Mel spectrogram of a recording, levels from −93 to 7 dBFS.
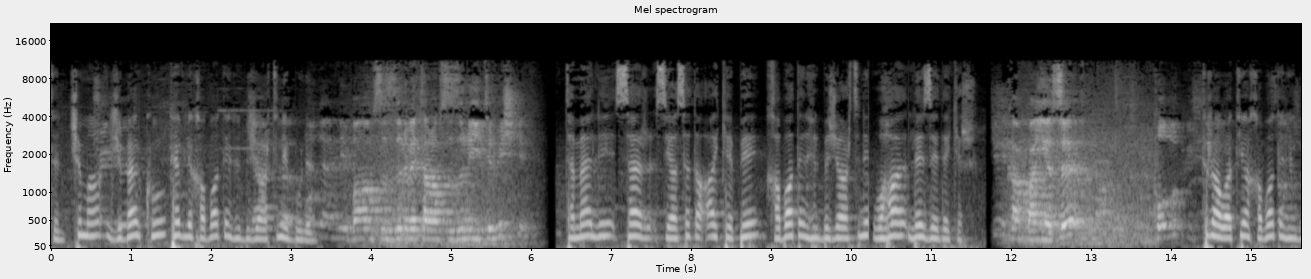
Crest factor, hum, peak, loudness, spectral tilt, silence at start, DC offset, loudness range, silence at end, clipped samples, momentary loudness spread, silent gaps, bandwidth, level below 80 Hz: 18 dB; none; 0 dBFS; -19 LUFS; -5 dB/octave; 0 s; under 0.1%; 3 LU; 0 s; under 0.1%; 11 LU; 6.23-6.31 s; 11.5 kHz; -32 dBFS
